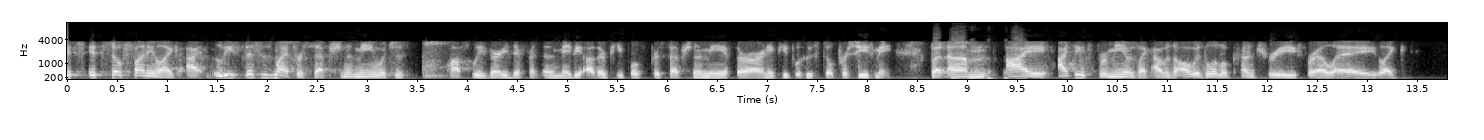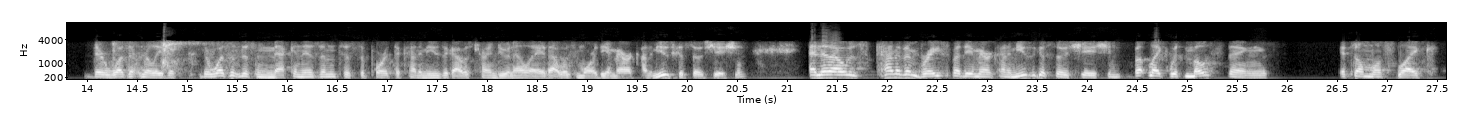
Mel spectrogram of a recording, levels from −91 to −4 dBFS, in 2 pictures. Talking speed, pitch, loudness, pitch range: 220 wpm, 120 Hz, -15 LUFS, 105-140 Hz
